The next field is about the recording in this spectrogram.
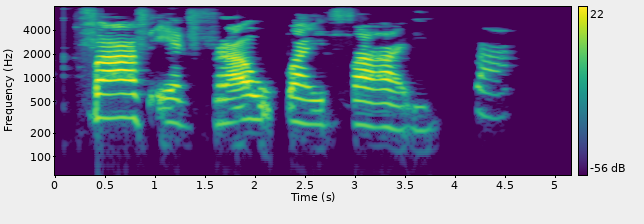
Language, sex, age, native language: Icelandic, female, 9, Polish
